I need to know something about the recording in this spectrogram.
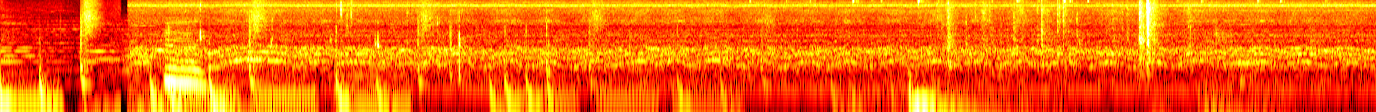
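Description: Background music. The track changes abruptly about a second in, and a couple of light clicks come later.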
